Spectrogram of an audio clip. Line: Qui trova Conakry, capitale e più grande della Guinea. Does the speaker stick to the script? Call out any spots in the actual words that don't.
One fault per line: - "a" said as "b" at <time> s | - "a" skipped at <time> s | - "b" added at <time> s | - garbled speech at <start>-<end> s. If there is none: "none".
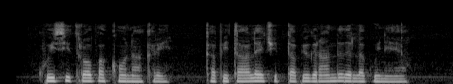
- "si" added at 0.6 s
- "città" added at 2.6 s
